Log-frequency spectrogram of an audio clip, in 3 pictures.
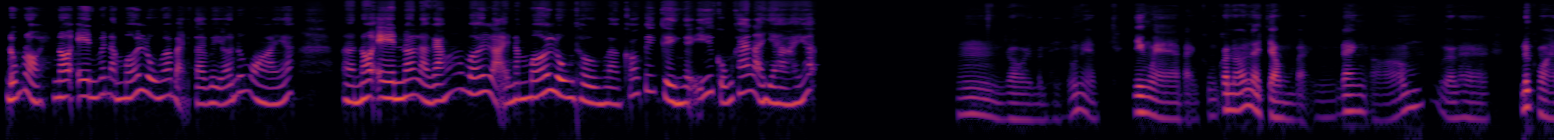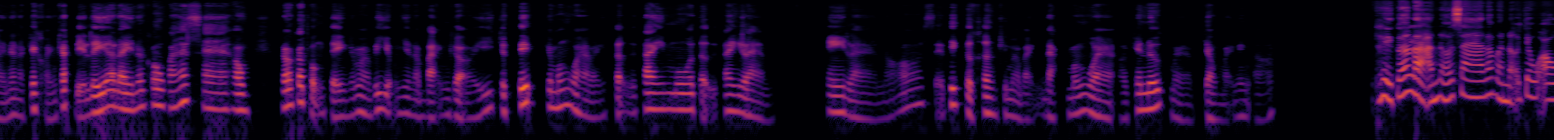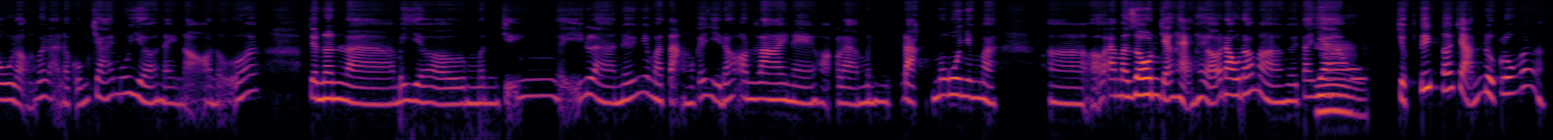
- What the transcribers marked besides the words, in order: tapping
- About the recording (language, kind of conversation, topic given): Vietnamese, advice, Làm sao để chọn một món quà ý nghĩa cho người thân?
